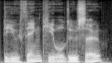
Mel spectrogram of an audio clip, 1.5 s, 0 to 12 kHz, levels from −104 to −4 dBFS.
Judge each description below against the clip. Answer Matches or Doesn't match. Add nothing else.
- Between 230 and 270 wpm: Doesn't match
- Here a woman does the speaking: Doesn't match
